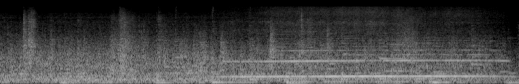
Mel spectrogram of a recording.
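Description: Royal Scot steam locomotive hauls 256 tons of packed carriages up a 1 in 49 climb through the Esk Valley in Yorkshire. Its loud, steady rumble and chuffing are joined partway through by a sustained, high whistle-like tone.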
